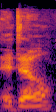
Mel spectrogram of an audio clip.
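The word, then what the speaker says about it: Aidale: few up hey Dell is it we pronounced Adele a-i-d-a-l-e from her guides okay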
